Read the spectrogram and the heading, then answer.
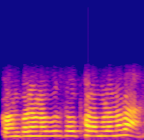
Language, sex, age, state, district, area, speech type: Odia, female, 45-60, Odisha, Nayagarh, rural, conversation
